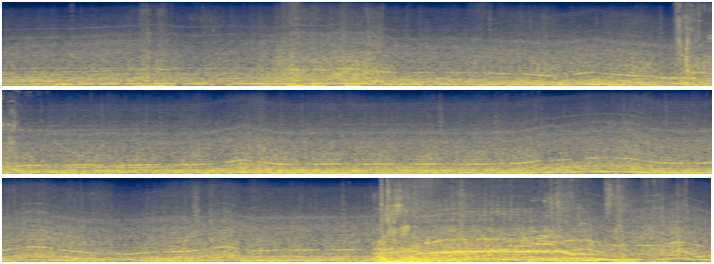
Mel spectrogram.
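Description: A vehicle engine hums and whines, rising and falling in pitch as it drives over rough ground.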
